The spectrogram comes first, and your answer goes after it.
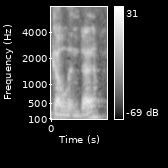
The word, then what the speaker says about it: Galinda: And in the movie, it's or in the Broadway show, it's pronounced Galinda.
